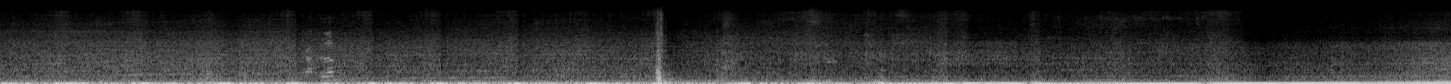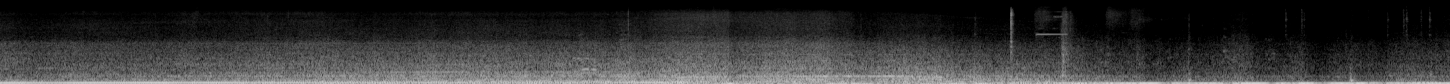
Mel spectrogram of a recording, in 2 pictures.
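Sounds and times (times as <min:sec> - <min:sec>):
truck diesel engine rumble: 0:00.0 - 0:29.0
sharp knock: 0:06.5 - 0:06.9.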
